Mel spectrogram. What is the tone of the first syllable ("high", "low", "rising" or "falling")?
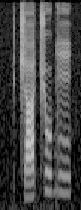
rising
